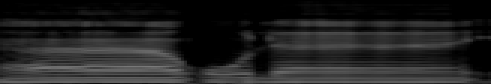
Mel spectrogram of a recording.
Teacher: ہا کو بھی کھینچ کر پڑھیں گے اور لام کو بھی کھینچ کر پڑھیں گے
